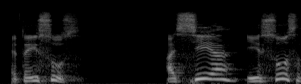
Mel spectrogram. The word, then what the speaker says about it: Осия: Не Осия, а Осия.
